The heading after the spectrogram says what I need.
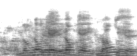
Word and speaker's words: Longueuil: How do you pronounce it? Longueuil? The club. Longueuil.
